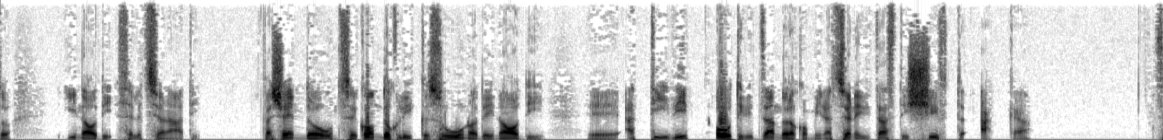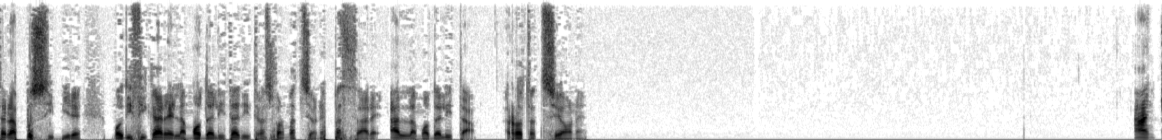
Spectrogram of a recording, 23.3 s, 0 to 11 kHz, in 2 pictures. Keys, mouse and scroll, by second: 4.4 click, 9.9 shift+h, 15.1-17.6 drag, 18.2-20.6 drag, 22.0 click, 23.1-23.2 ctrl+drag.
